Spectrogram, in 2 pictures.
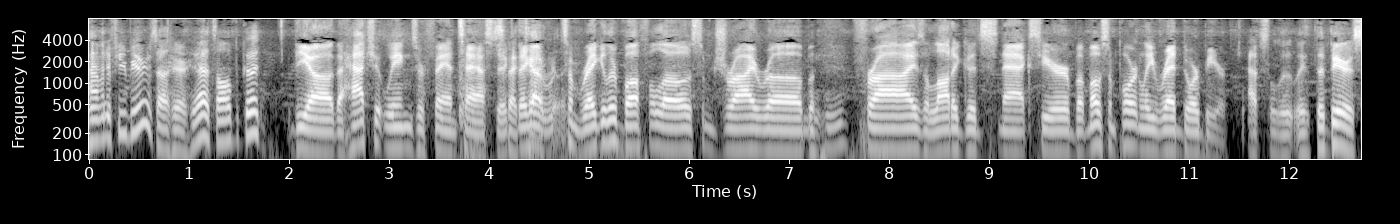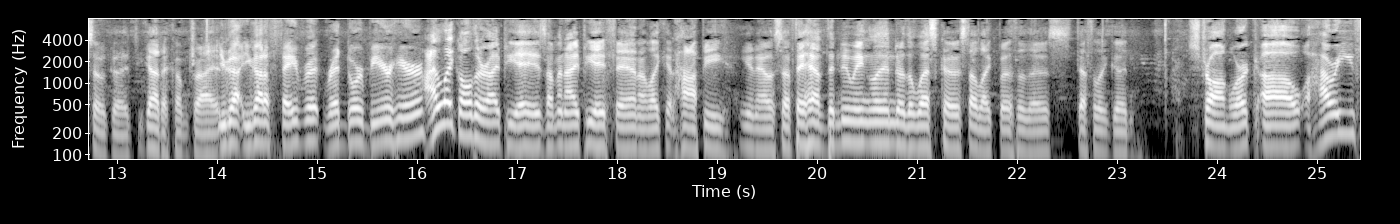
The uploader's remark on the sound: live from ABQ AXE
